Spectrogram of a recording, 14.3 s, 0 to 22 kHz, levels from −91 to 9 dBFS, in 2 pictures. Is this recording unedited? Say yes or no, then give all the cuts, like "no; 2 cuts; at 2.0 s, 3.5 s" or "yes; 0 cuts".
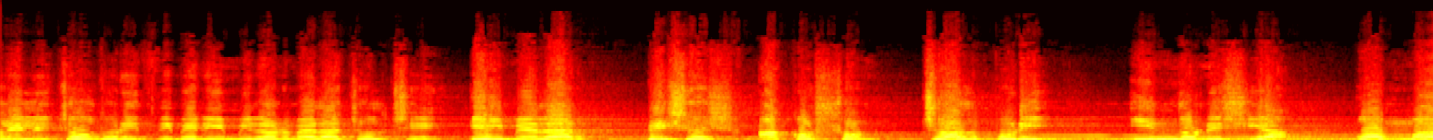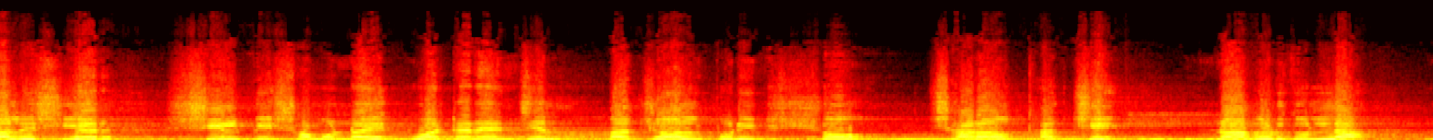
yes; 0 cuts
